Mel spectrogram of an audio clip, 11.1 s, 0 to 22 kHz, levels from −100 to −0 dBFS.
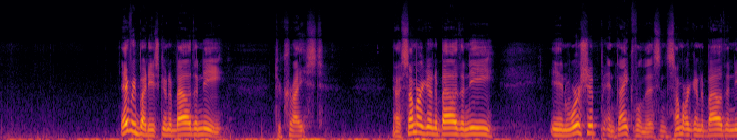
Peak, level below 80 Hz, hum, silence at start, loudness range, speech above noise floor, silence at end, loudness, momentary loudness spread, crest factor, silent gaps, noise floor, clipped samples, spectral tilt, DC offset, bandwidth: -8 dBFS; -54 dBFS; none; 0.1 s; 5 LU; 28 dB; 0 s; -29 LUFS; 15 LU; 22 dB; none; -56 dBFS; under 0.1%; -6.5 dB/octave; under 0.1%; 10.5 kHz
